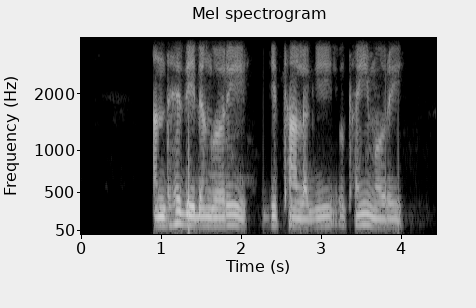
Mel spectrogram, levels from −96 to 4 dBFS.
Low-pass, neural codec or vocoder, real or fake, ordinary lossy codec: 3.6 kHz; none; real; Opus, 32 kbps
